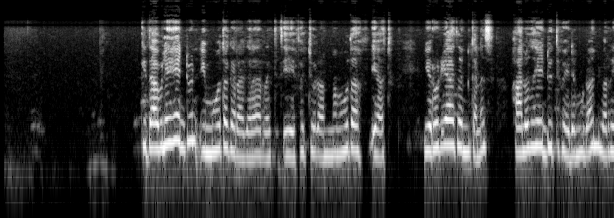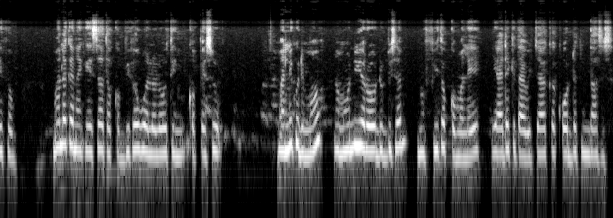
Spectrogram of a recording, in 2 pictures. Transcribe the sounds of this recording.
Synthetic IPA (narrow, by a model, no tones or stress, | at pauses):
kɪt̪aːbɪle̞ːhɛd̪ːuːnɪmːo̞ːt̪ɐɡɐɾaːɡɐɾaːɪrːɐt̪ːɪ̥t͡ʃʼɪjeːfːɐt͡ʃːuːᶑaːnːɐmo̞ːt̪aːfᶑɪjaːt̪ʊ̥ | jɛɾo̞ːᶑɪjaːt̪ɐŋkɐnɐs | haːlɔt̪ɐhɛd̪ːuːt̪ːɪfɐjɪd̪ɐmuːᶑaːnbɐrːe̞ːfːɐmʊ̥ | mɐlɐkɐnɐke̞ːsːaːt̪ɔkːɔbɪfɐwɐlɔlo̞ːt̪iːŋkʼɔpʼːe̞ːsuːᶑɐ̥ | mɐlːɪkʊnɪmːo̞ːnɐmo̞ːnːɪjɛɾo̞ːd̪ʊbːɪsɐnːʊfiːt̪ɔkːɔmɐle̞ːjaːd̪ɐkɪt̪aːbɪt͡ʃːaːɐkːɐkʼo̞ːd̪ːɐt̪ʊnt̪aːs̬ɪsɐ̥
